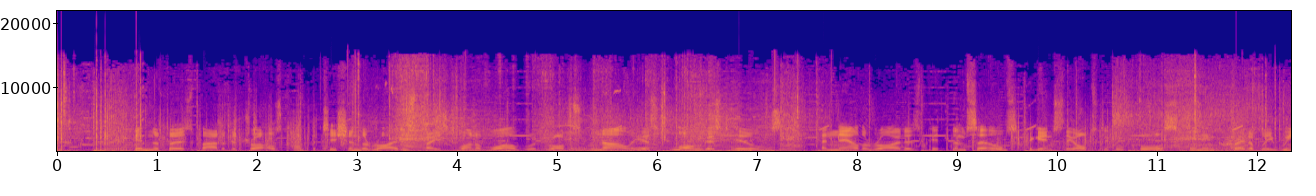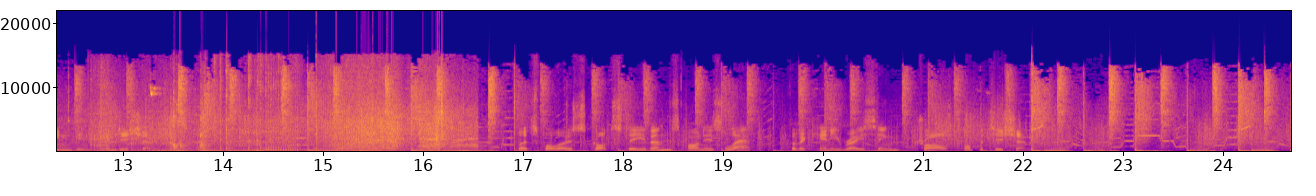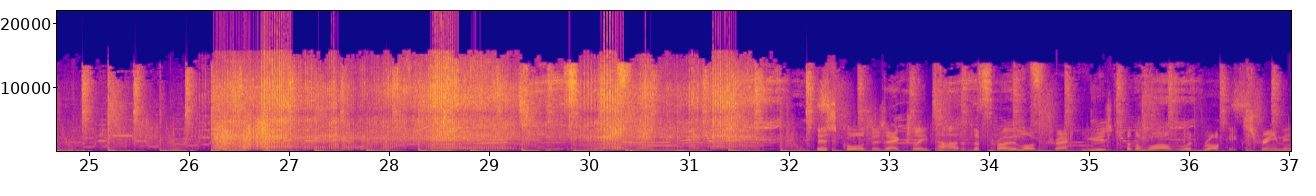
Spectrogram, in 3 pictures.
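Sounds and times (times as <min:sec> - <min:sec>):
background music: 0:00.0 - 0:37.0
motorcycle engine revving: 0:03.0 - 0:04.2, 0:10.5 - 0:16.8, 0:26.0 - 0:31.9
wheel spinning in loose dirt: 0:10.8 - 0:16.6, 0:26.1 - 0:31.9
music with steady beat: 0:13.5 - 0:20.9, 0:22.1 - 0:32.4.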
